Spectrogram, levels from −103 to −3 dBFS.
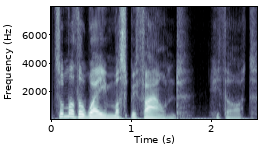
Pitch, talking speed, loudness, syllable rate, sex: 135 Hz, 185 wpm, -16 LUFS, 4.2 syllables/s, male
